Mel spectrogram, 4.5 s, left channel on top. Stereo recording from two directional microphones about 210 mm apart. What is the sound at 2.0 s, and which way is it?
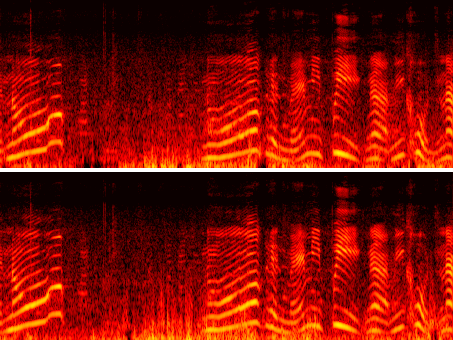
Speech, 30° right (ahead or behind).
